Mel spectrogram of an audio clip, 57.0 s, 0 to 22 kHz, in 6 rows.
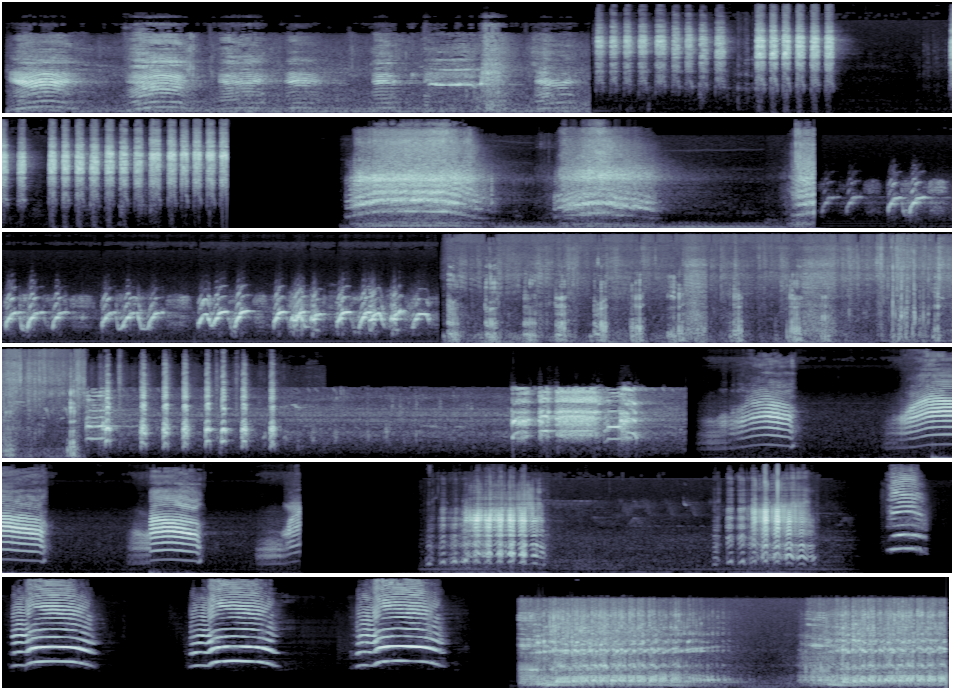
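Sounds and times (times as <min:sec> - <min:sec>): farm animal calls: 0:00.1 - 0:08.4, 0:17.5 - 0:31.7, 0:45.1 - 0:46.2.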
